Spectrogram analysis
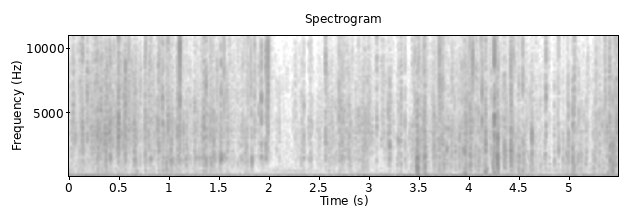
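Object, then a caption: Padded bubble mailer envelope. An orange padded bubble mailer envelope resting on a blanket is scratched and crinkled with fingertips and nails. The sound is a dense, continuous crinkle of bright crackles and scratches over a steady low hum.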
